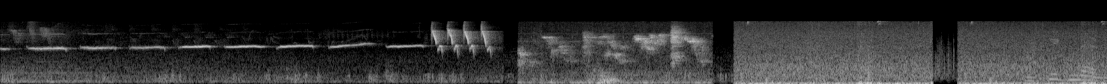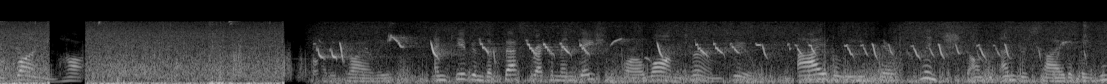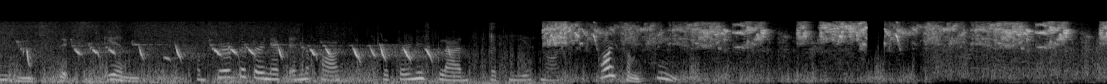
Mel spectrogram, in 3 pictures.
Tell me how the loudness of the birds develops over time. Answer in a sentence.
The volume of the birds goes down, then up.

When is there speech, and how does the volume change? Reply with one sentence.
The speech can be heard briefly from 10.2 to 11.9 s; and from 14.2 to 29.1 s, at a steady volume.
